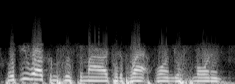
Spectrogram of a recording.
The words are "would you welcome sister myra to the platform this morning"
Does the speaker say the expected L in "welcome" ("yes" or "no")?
yes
